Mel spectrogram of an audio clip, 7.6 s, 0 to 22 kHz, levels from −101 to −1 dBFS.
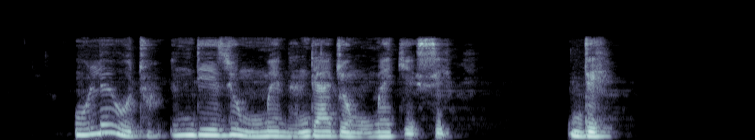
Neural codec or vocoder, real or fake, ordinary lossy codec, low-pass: none; real; none; 7.2 kHz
